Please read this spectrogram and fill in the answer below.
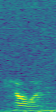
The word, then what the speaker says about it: Helen: Helen Basket Hester, H-E-L-E-N, B-A-S-K-E-T-T, H-E-S-T-E-R.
